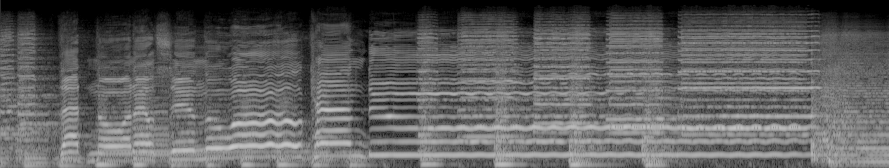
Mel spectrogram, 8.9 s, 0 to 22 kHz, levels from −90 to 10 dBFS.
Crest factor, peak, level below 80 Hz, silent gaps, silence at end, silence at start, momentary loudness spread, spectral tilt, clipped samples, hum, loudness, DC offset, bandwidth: 12 dB; -6 dBFS; -42 dBFS; none; 0 s; 0 s; 5 LU; -3.5 dB/octave; under 0.1%; none; -18 LUFS; under 0.1%; 17 kHz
